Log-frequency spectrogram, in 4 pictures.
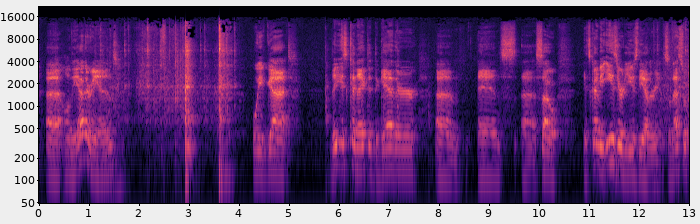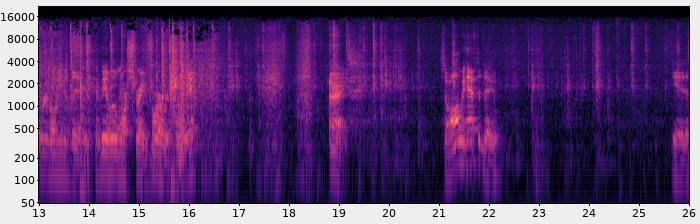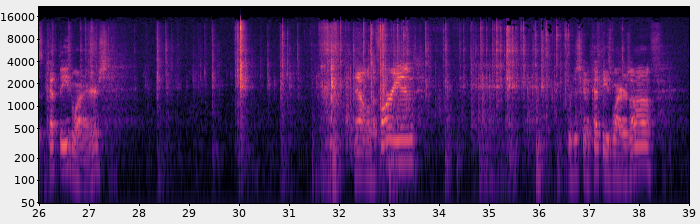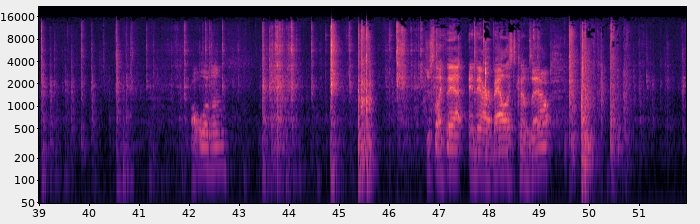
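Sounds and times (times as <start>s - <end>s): wires rustling: 0.0s - 51.9s.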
